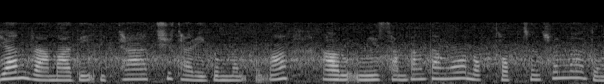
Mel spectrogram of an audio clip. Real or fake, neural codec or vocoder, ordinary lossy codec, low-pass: fake; codec, 16 kHz, 8 kbps, FreqCodec, larger model; none; 7.2 kHz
